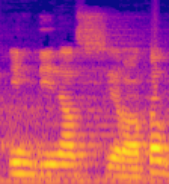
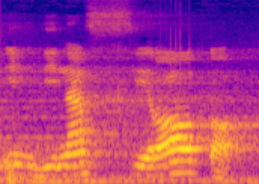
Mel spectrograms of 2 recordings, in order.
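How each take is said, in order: First: The s of sirat is a heavy emphatic s. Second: The s of sirat is a plain light s. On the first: "bunyi shad" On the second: "shad dengan bunyi sin"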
